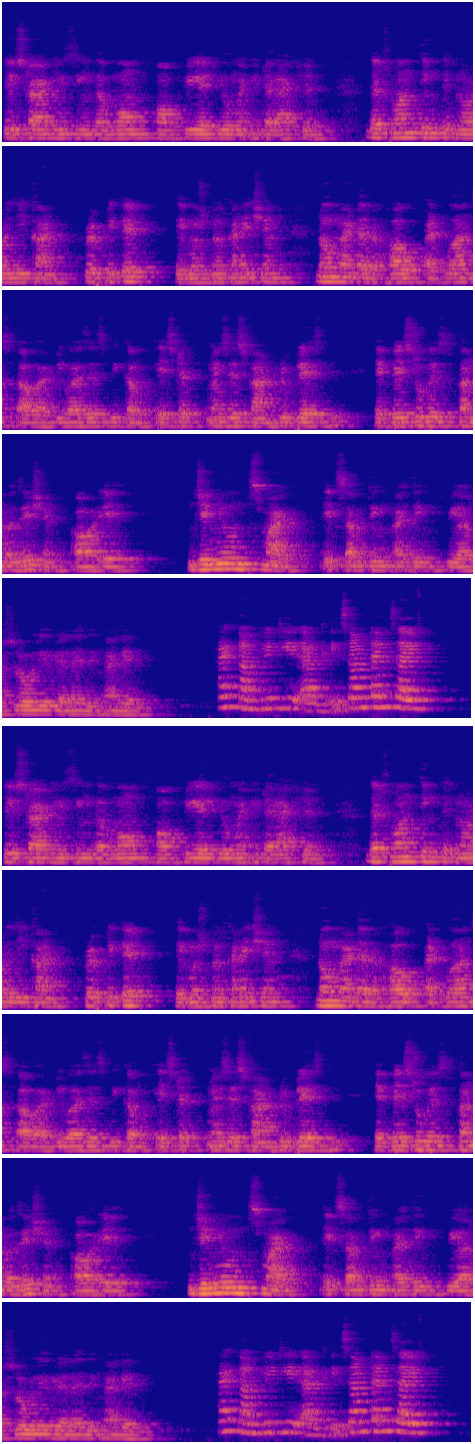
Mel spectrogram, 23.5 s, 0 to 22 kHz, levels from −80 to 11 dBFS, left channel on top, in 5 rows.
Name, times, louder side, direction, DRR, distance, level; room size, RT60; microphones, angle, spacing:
voice 1, 0.0-3.2 3.6-6.0 6.4-7.5 7.8-12.6 13.1-15.3 16.0-17.0 17.3-20.2, right 1 dB, 15° right, -13 dB, 0.9 m, -27 dB
voice 2, 21.0-23.0, left 1 dB, 50° left, -4 dB, 0.8 m, -28 dB
2.6 x 2.1 x 2.4 m, 0.64 s
head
